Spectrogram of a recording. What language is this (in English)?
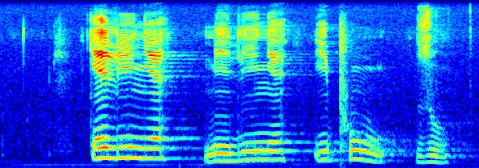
South Ndebele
